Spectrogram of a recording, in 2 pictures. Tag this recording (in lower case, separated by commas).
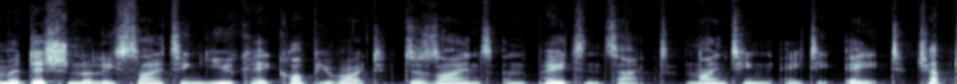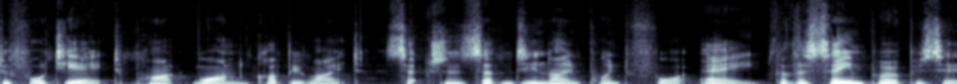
speech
